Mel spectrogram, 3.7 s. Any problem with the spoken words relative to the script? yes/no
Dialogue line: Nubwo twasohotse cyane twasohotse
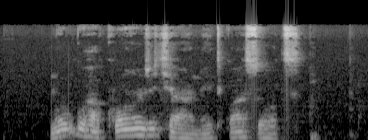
yes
